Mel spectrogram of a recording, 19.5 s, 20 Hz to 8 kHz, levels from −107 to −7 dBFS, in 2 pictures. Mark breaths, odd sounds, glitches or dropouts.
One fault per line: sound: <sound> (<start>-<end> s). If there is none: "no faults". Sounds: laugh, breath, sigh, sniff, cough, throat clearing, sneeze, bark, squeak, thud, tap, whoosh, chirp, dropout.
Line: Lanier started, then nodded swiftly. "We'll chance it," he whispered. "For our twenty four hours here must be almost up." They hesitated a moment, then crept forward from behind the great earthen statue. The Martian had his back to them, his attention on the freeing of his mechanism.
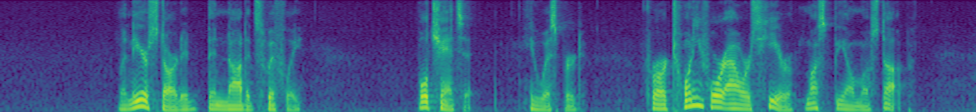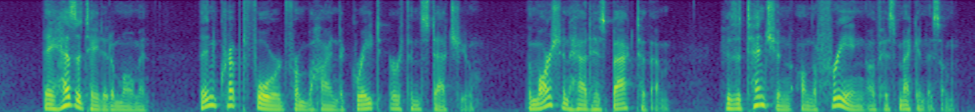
no faults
